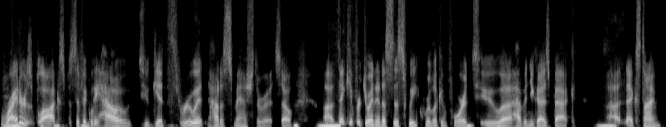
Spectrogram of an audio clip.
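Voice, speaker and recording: A man's voice: mid-range voice, sing-song, normal speed, vocal fry, no echo. A man hosting a podcast in a casual, easygoing, self-deprecating conversational way. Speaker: podcast host.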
